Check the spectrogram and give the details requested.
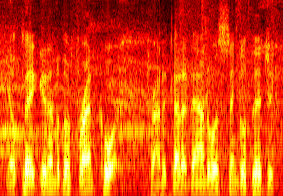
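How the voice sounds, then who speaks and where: A man calling a high school basketball game in quick, clipped play-by-play. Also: little pitch movement. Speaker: play-by-play announcer. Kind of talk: live sports commentary. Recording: crowd noise and gym ambience behind.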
